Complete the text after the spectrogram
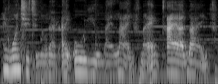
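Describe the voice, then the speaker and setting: An actress playing a young bride-to-be who speaks earnestly and tenderly to a devoted friend, sometimes in a whisper. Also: female voice, a bass voice, fairly even intonation, measured pace, over music. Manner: earnest, solemn, partly whispered.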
